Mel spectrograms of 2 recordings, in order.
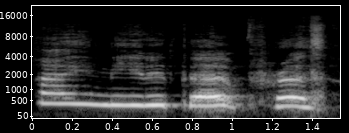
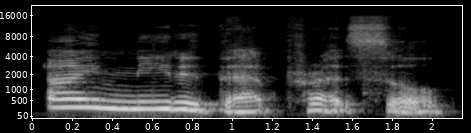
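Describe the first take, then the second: First: High, laughing admission. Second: "I needed that pretzel" said slowly, each word weighed; slow it down and savor "I needed that pretzel"; slow repeat. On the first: Host echoing viewer's pretzel comment, high laughing. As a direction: squeal it out mid-laugh. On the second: Host repeating viewer's line slowly, musing. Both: Real, not acted.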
